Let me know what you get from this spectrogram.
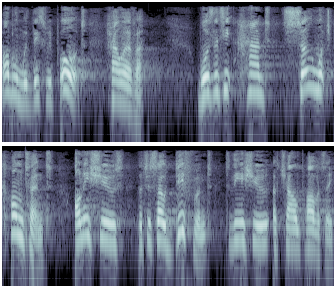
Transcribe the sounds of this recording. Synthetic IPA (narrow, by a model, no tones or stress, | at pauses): pɹ̥ɑblə̃mwɨðɪsɹɨpʰɔɹt | haʊɛvə̰˞ | wʌzðɨɾɪt̚həd | soʊmʌt͡ʃkʰɑ̃ntʰɛ̰̃nt | n̩ɪʃʉz | ðɨɾə˞soʊdɪfɹə̃ntʰəðiɪʃʉʌv̥t͡ʃʰaɪlˠd̚pʰɑvə˞ɾi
